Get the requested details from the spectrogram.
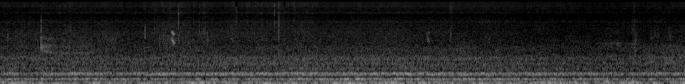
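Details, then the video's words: Swarming honey bees gathering in grass near a garden hive entrance, early afternoon after a week of cold and damp; steady droning buzz with strong hum bands and occasional single bees zipping past closer. "Catching a Swarm in Real Time!"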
